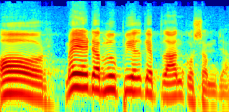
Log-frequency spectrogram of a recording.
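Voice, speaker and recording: A man's voice is animated, with very wide pitch swings and a bright, sharp tone. The sound is dry and close, with no echo. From Bihar, India. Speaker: motivational speaker, network marketing leader. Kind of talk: motivational speech.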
